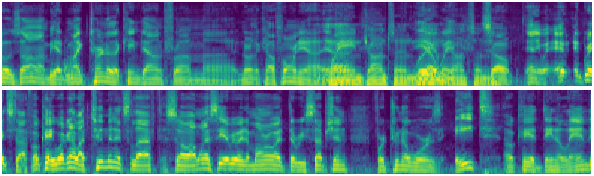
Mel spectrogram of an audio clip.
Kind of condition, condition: setting, busy venue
